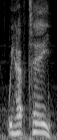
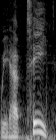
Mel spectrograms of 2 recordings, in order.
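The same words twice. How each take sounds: First: Excited emphasis. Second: Said in the usual way. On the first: Shown as a demonstration. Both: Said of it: "you don't know that we have tea".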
